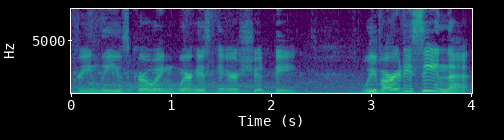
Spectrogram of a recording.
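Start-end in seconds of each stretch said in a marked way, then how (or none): 2.9-4.0 mildly irritated, pitched-up retort; acted touch of exasperation; snapping. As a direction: snap it impatiently. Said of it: "Margaret snapped".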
